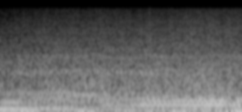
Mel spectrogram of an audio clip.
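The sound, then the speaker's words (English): A motorboat's engine drones steadily as the boat travels downriver on the Tiputini River, a continuous, even hum with no break or change in loudness. “carrying stuff down this slippery riverbank to where we could load it onto the boat. And now we're headed downriver on the Tipitini.”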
